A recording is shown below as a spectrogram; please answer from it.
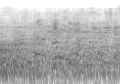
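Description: Faint chatter of several people's voices in the background of a large indoor hall.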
